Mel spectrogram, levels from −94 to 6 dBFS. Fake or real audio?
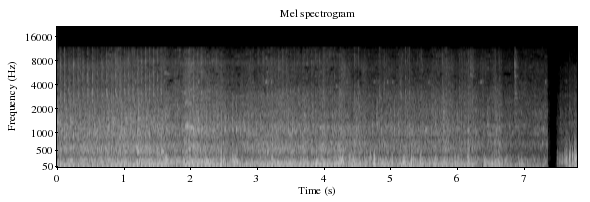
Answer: real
